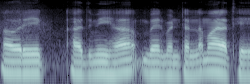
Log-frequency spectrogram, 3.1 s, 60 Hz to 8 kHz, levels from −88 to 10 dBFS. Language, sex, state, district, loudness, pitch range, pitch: Chhattisgarhi, male, Chhattisgarh, Raigarh, -15 LUFS, 105-115 Hz, 110 Hz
